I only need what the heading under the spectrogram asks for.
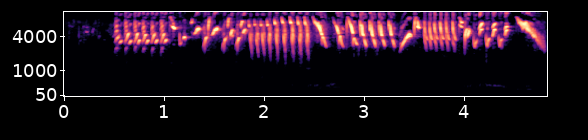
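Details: European goldfinch from the wild, singing without a break: a dense run of sharp chirps, liquid twittering and buzzy rattles tumbling one after another after a short quiet start.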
